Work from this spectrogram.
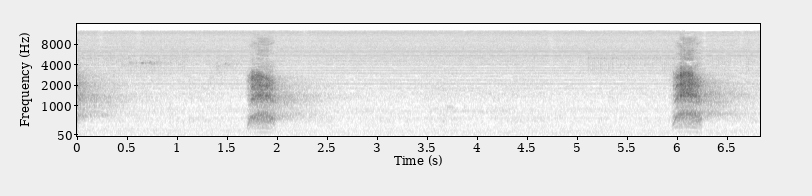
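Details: Watchful roe deer doe, her fawn beside her, gives two abrupt, rough barks about four seconds apart, each brief and breathy. Faint hiss between them.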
